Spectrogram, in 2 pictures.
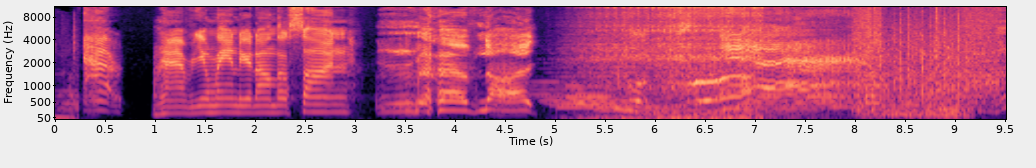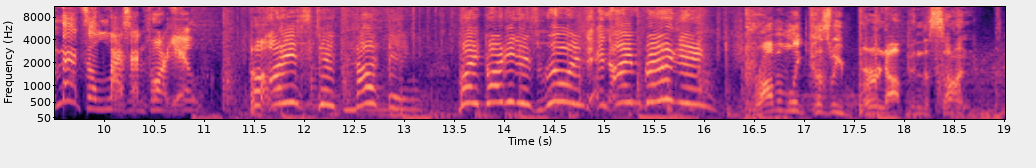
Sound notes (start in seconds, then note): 3.4 giggles; 4.8 harp sounds play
